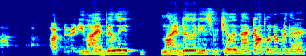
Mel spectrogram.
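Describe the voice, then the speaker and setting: Someone speaks very fast in a put-on character voice with a fairly high pitch. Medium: actual play. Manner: stammering, scatterbrained.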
